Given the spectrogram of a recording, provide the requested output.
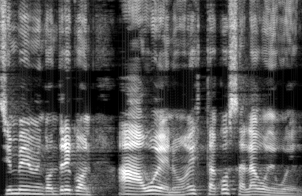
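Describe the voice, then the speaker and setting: A man speaks with a high voice. His intonation is lively. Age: 30s. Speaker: podcast host, web developer. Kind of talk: personal storytelling monologue. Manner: halting, frequent fillers and repetitions.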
